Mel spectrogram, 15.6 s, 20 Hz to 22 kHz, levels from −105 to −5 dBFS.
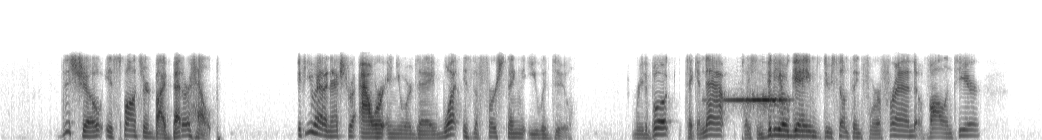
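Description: Throughout, the speech carries heavy Opus voice compression. The SILK coder has narrowed the band to nothing above 4.4 kHz and codes the excitation coarsely, which fits a bitrate near 6 kbps, leaving it muffled, hoarse and slightly robotic. At 5.42 s a sudden gain jump raises the level by about 5 dB until 5.74 s. At 13.78 s another drops it by about 7 dB through to the end. Both are likely digital gain steps applied without a ramp.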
